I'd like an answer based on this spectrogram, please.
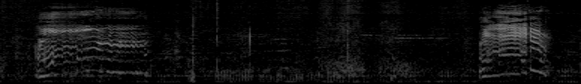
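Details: Ginger cat talking: two long, drawn-out meows, each lasting over a second with a rich harmonic stack, separated by about four seconds of quiet room sound with faint clicks.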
